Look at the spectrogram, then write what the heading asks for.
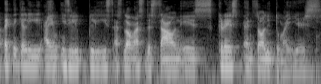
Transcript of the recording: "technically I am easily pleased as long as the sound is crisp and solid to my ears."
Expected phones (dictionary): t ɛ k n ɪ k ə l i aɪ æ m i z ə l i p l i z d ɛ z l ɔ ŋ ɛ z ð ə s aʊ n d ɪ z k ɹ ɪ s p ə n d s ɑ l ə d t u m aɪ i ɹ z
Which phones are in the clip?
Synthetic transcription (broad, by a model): t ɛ k n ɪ k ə l i aɪ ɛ m i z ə l i p l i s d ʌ s l ɔ ŋ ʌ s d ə s aʊ n d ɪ s k ɹ ɪ s p ə n d s ɑ l ə d t u m aɪ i ɹ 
